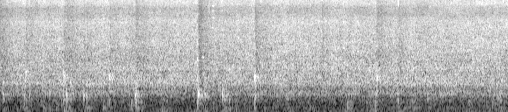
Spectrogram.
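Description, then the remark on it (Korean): A steady, loud sizzle of vegetables (enoki mushrooms, white cabbage and onion) stir-frying in chili oil in a hot wok, stirred so the bottom does not burn, with scattered clicks and scrapes from stirring, occasional sharper clanks of a utensil against the wok, and no talking. “자, 밑에가 타지 않도록 잘 저어주시고. 아유, 손놀림이 예사롭지 않아요.”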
